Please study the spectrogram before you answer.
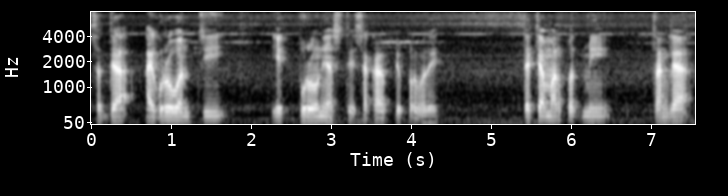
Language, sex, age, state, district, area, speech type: Marathi, male, 45-60, Maharashtra, Nashik, urban, spontaneous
